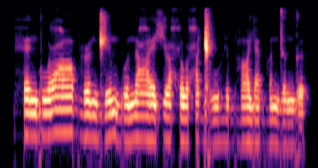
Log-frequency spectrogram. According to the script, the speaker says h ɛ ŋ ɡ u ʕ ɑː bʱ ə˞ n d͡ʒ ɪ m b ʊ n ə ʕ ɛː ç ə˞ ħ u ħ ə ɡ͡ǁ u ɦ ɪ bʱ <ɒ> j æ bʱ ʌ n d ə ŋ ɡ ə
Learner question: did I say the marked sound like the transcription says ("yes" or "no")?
no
